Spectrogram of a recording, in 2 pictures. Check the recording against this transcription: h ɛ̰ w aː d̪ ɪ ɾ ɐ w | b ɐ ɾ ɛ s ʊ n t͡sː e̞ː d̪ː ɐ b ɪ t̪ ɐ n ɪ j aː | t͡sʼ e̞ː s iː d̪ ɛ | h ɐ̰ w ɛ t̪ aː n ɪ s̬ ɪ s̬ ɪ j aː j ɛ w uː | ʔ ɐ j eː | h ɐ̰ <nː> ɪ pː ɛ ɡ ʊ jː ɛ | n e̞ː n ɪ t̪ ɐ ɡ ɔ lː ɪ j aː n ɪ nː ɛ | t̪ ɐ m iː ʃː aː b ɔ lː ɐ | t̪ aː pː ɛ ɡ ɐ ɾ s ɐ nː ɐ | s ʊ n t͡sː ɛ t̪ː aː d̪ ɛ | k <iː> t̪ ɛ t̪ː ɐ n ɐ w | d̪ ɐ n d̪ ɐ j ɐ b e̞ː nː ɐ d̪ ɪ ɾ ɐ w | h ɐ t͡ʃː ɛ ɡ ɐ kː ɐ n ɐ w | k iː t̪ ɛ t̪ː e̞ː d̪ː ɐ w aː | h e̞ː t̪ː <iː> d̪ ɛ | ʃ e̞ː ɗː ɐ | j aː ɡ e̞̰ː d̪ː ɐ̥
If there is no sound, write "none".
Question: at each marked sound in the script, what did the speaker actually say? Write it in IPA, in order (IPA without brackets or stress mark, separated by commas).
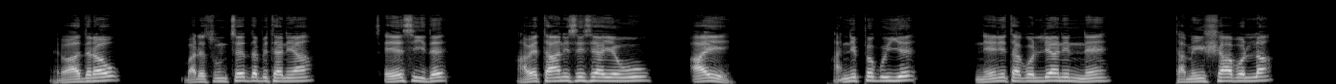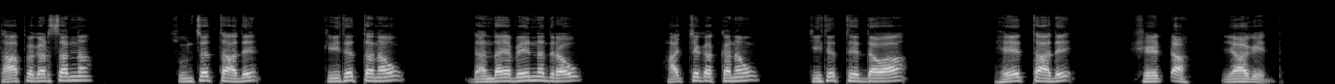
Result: nː, iː, aː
